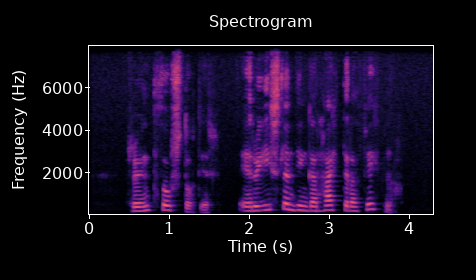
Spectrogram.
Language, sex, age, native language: Icelandic, female, 50-59, Icelandic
